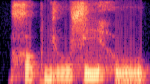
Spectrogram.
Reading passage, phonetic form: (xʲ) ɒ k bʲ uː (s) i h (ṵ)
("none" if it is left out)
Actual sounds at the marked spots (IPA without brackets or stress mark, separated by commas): x, s, ṵ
